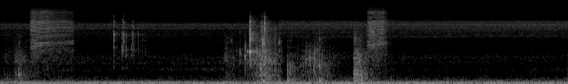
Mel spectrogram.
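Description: Aerosol spray paint can hissing in short bursts, about four of them, as black paint is sprayed onto a steel excavator panel, with a few light clicks in between.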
